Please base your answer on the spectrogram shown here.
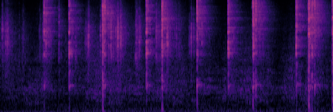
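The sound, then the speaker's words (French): Crackling fire, heard as many sharp, dry pops and snaps in irregular bursts. The crackles are fairly loud and stand alone with no voices. “C'est le feu qui crépite.”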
